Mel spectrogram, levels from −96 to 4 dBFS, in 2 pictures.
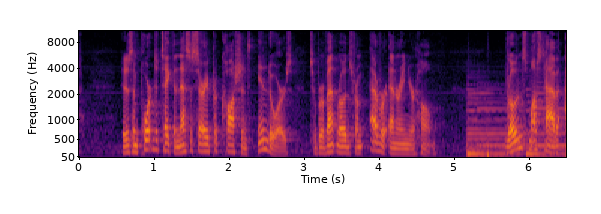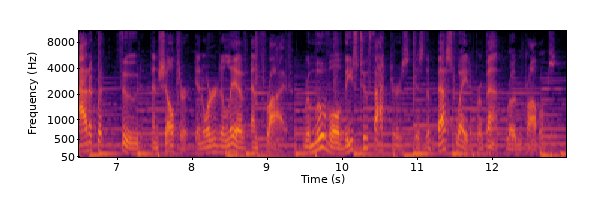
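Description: From start to finish the audio runs fast and high. This is a wrong sample rate fault. Samples were played back unconverted at a higher rate than recorded, which fits 16 kHz material played at 22 kHz. Speed rises 1.38 times, and pitch rises about 5.5 semitones.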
